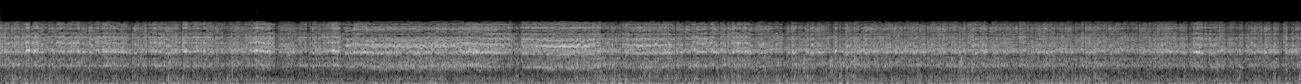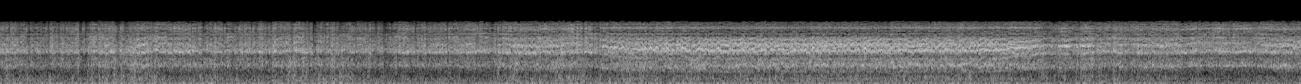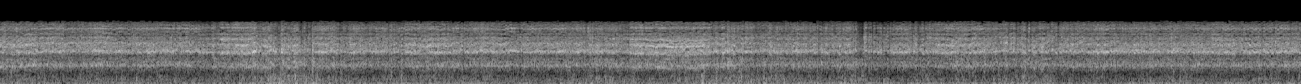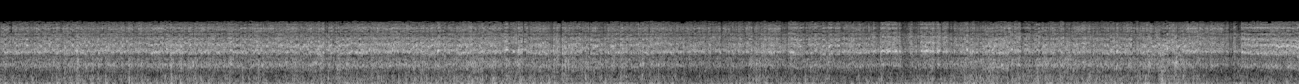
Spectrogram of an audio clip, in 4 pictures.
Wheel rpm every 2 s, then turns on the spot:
230, 230, 220, 220, 230, 240, 230, 230, 230, 220, 190, 190, 220, 230, 220, 230, 230, 230, 230, 230, 230, 220, 230, 230, 230, 230.
none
